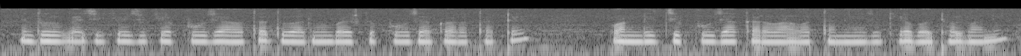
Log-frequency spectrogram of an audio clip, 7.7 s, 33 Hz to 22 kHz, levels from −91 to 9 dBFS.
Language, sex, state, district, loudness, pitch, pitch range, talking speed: Hindi, female, Uttar Pradesh, Gorakhpur, -19 LUFS, 180 Hz, 175-185 Hz, 155 wpm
